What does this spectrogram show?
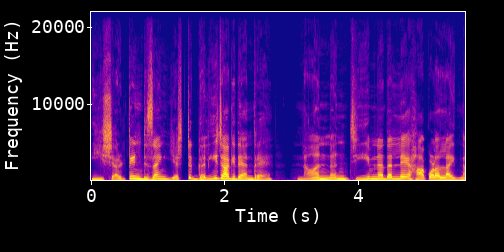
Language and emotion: Kannada, disgusted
